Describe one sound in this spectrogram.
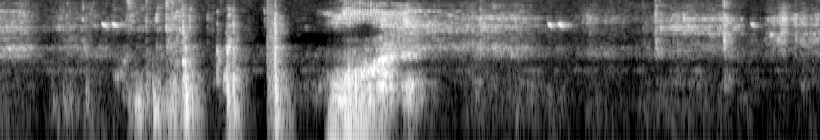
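A plastic box is set down with a light clatter on a hard surface.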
